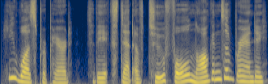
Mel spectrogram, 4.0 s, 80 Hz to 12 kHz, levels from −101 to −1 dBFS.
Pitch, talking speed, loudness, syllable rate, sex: 210 Hz, 180 wpm, -17 LUFS, 4.6 syllables/s, female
